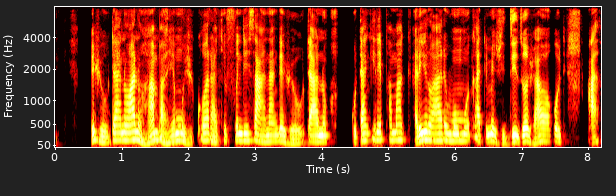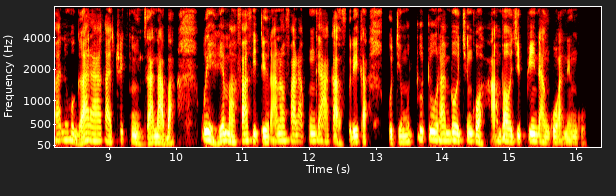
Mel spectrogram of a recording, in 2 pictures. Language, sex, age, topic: Ndau, male, 18-24, education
